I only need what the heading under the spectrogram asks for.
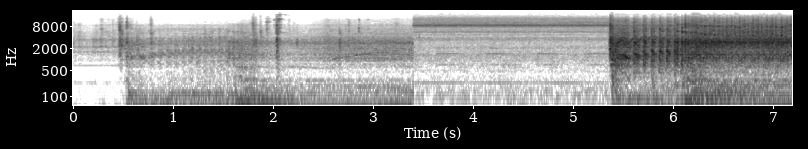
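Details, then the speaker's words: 6.0 diesel truck: short crank, then it catches quickly and settles into a steady, even rumble. Now starts well hot or cold, quicker after letting the fuel pump prime; previously needed 4–8 cranks of about 10 seconds each. "Starts good when it's hot, starts good when it's cold. It does start a lot quicker when I let the fuel pump do its thing, but she starts good every time."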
